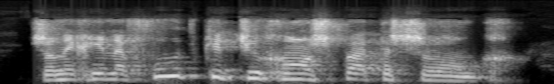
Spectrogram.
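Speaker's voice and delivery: fake Belgian accent. Recalling how she talks strategy with her daughters, in a put-on Belgian accent. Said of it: "tu prends un accent belge".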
